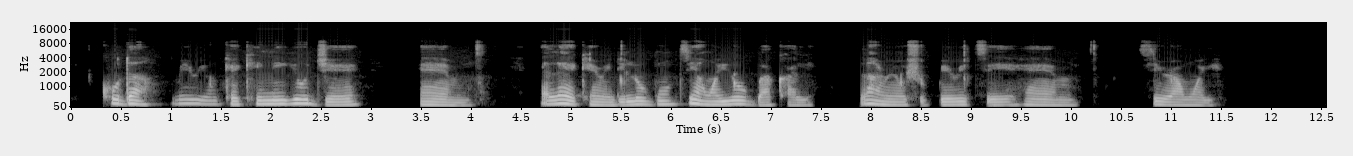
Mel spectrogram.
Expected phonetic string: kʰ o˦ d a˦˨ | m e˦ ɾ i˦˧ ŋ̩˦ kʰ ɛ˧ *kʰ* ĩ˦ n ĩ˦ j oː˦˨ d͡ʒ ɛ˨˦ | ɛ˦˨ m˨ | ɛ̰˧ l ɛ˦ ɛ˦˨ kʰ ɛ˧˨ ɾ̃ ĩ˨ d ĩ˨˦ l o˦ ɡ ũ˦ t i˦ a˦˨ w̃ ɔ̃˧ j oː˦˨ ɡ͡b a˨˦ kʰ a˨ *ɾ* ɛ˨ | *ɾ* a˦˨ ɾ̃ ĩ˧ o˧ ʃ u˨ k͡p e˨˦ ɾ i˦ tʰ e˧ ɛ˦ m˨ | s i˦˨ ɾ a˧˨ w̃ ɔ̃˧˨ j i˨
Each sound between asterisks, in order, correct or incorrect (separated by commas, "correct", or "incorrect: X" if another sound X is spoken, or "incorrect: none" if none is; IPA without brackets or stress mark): correct, incorrect: l, incorrect: l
